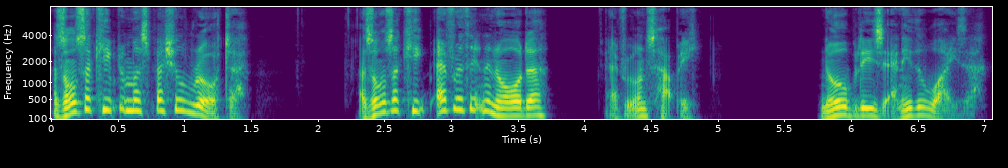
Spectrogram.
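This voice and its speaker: A man's voice: on the high side, big pitch swings, fast, husky, no room sound, studio quality, pitched above the performer's own voice, full character voice. A man acting a self-justifying womaniser in a comic monologue, chatty, confiding and full of excuses.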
